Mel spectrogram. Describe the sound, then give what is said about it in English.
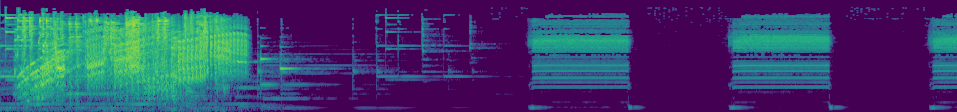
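A phone's notification alert sounds three times in a steady rhythm, each a buzzy electronic tone about a second long, as messages from the owner's mother keep arriving. A loud, noisy burst of sound comes first, then brief faint tones. “Your phone is really blowing up.”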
